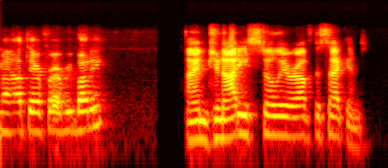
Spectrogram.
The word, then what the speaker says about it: Gennady Stolyarov: if you want to tell us the proper pronunciation of your name out there for everybody I'm Gennady stolirov II it's easier for him to say than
